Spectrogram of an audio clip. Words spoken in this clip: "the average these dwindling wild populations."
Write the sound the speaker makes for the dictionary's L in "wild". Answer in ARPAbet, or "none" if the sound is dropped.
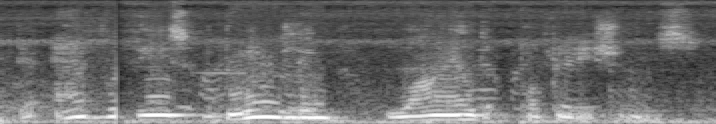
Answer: L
